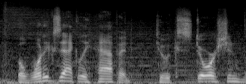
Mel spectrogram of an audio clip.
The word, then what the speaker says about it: Extortion 17: But what exactly happened to Extortion 17 (pronounced ONE-SEVEN) to cause it to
